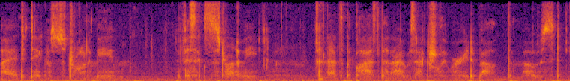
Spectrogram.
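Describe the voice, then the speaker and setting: A woman whispering in a relaxed tone, with noticeable background noise. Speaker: college student. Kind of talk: casual talk to camera. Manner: soft-spoken, whispery, relaxed.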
